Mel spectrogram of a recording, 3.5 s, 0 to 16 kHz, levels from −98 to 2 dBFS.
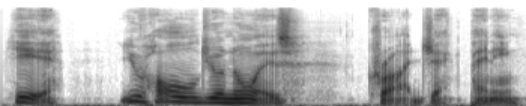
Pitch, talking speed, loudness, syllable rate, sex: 145 Hz, 135 wpm, -18 LUFS, 4.2 syllables/s, male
